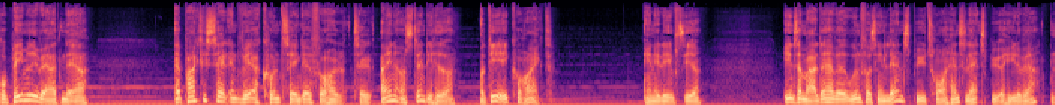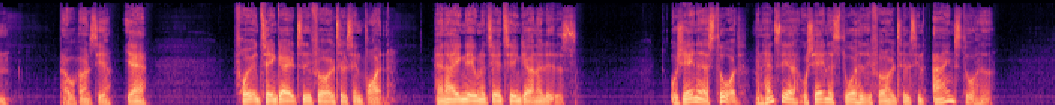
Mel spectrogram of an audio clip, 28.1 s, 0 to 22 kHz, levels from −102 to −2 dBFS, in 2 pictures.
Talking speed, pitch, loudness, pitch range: 155 wpm, 110 Hz, -16 LUFS, 90-130 Hz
